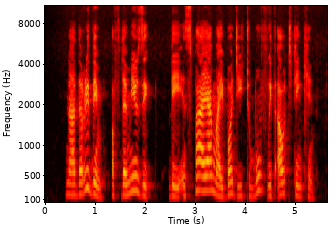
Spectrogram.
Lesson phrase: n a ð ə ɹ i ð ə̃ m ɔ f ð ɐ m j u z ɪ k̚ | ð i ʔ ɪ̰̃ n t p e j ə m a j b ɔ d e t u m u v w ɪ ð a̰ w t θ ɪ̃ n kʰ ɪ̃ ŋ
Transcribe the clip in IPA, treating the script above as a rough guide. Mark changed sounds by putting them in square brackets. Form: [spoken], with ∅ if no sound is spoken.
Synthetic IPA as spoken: n a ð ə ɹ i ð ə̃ m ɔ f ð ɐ m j u z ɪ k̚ | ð [e] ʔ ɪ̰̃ n [s] p [a] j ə m a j b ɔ d [i] t u m u v w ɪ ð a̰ w t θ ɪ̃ [ŋ] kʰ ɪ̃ ŋ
